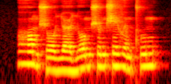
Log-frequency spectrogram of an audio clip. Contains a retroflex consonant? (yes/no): no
